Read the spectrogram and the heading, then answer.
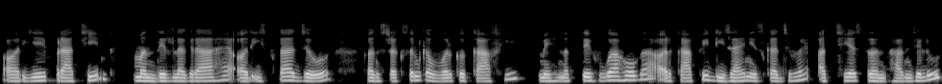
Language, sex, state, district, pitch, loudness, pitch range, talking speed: Hindi, female, Bihar, Purnia, 160 Hz, -18 LUFS, 155-180 Hz, 165 wpm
